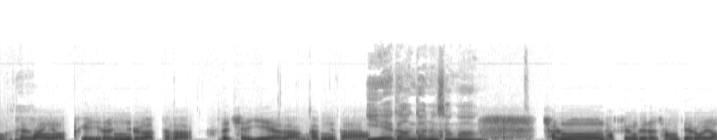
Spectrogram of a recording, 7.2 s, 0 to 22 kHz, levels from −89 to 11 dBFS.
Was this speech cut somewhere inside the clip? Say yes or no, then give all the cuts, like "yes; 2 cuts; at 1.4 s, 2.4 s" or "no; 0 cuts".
yes; 1 cut; at 5.1 s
